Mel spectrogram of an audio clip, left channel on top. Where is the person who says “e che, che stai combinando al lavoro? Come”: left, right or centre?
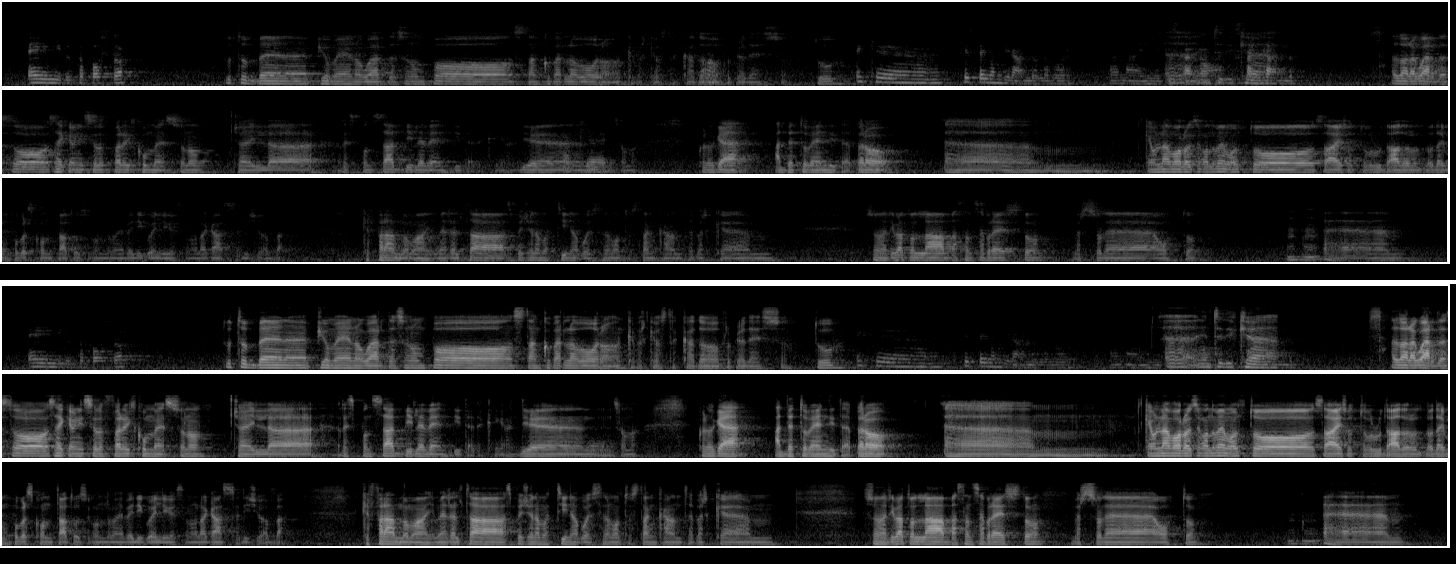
Left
